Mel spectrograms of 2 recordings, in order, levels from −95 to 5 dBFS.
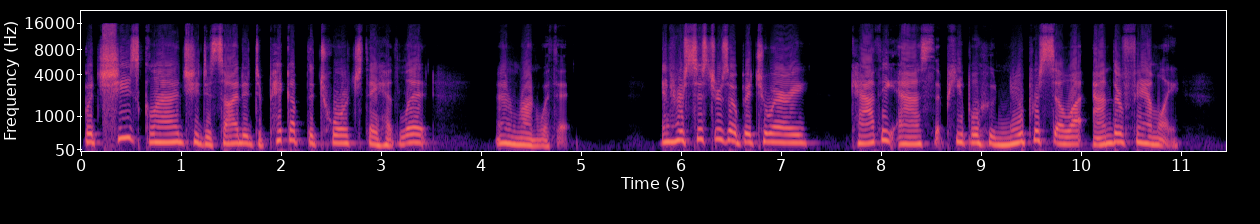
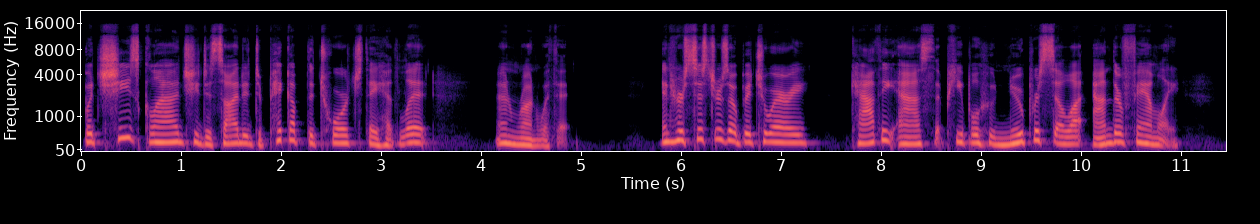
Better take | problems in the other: second | distortion; slight; 10% of the sound clipped

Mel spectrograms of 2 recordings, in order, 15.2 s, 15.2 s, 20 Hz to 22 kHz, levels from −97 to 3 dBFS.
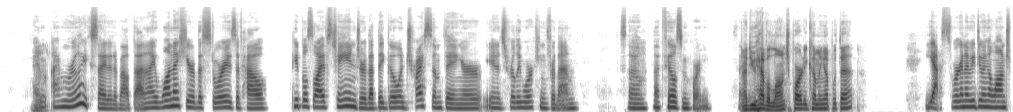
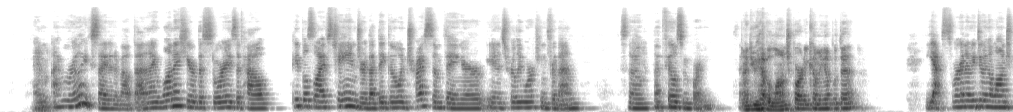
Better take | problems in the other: first | off-mic speech; far // room echo; very slight; dies away in 0.2 s

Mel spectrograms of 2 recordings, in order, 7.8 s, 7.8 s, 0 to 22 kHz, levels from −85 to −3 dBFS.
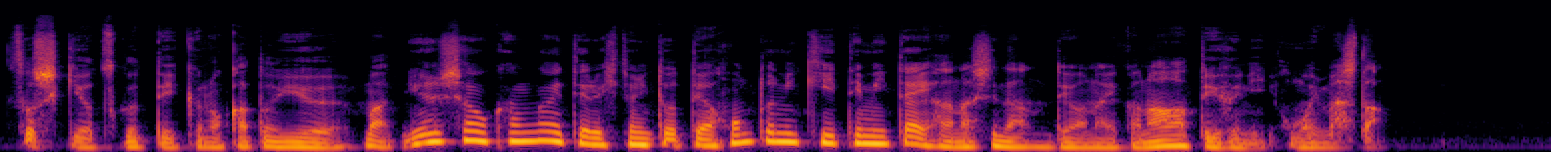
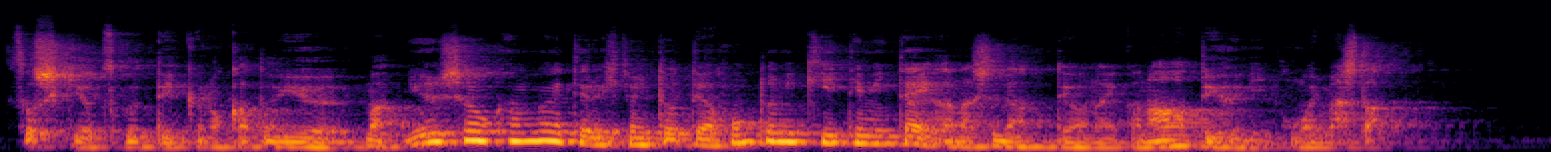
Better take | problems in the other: first | room echo; slight; dies away in 0.8 s // off-mic speech; somewhat distant

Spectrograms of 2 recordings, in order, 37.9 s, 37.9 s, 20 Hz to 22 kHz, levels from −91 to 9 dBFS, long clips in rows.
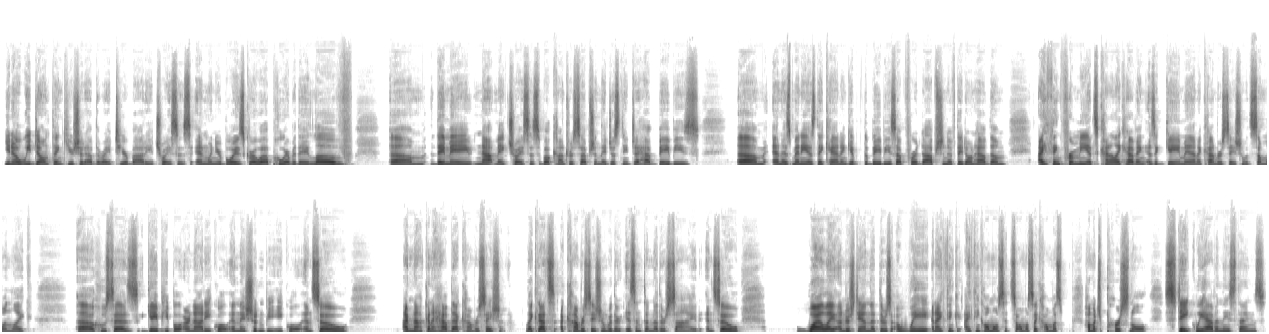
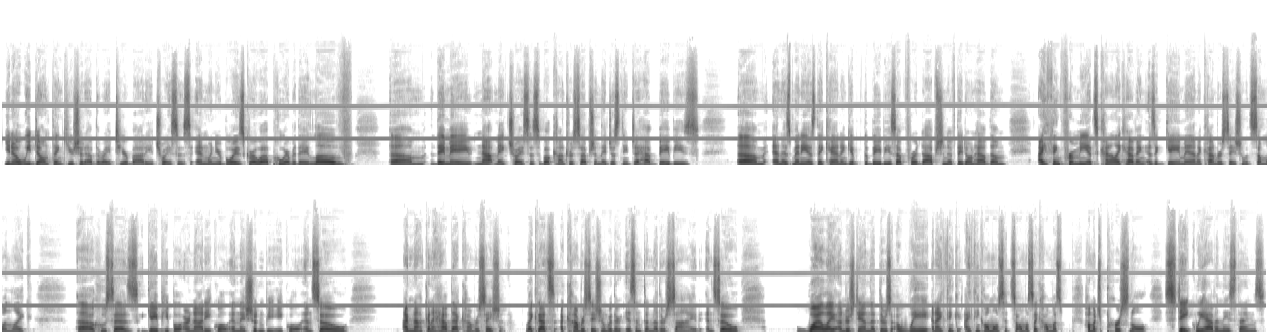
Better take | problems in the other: first | high-pitched whine; noticeable; throughout; 3.5 kHz, 15 dB below the speech

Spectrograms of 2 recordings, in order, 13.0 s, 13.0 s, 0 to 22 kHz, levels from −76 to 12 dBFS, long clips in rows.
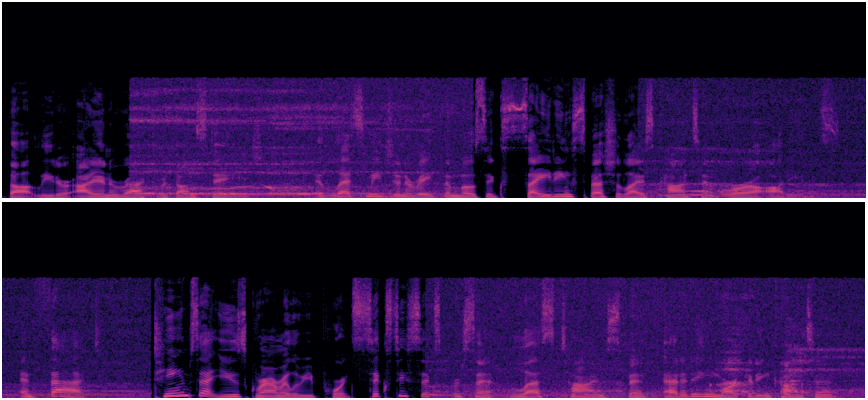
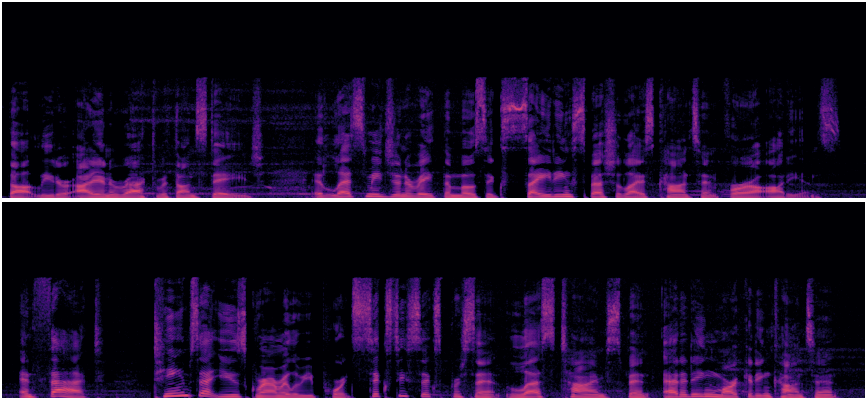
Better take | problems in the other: second | hiss; loud; from 1 to 3.5 s, from 5 to 7.5 s and from 9.5 s on; 5 dB below the speech; faint in the second

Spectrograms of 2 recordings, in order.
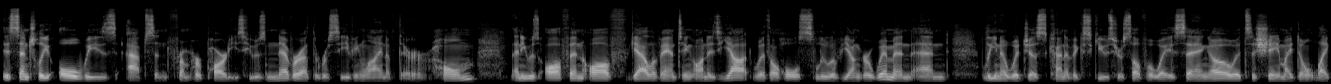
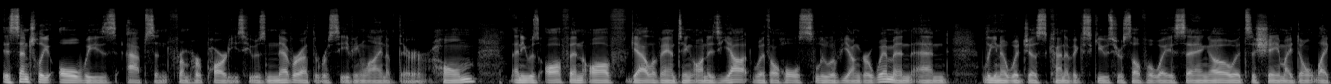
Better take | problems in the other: second | thin; somewhat; fading below 300 Hz

